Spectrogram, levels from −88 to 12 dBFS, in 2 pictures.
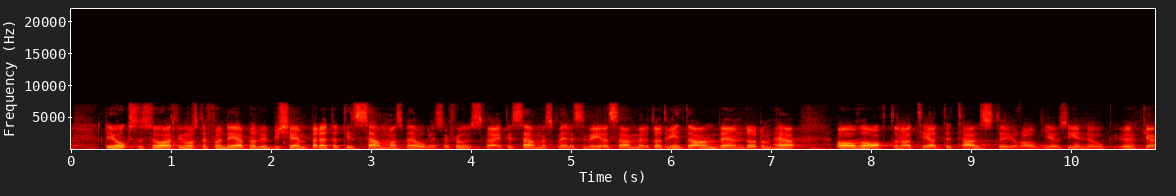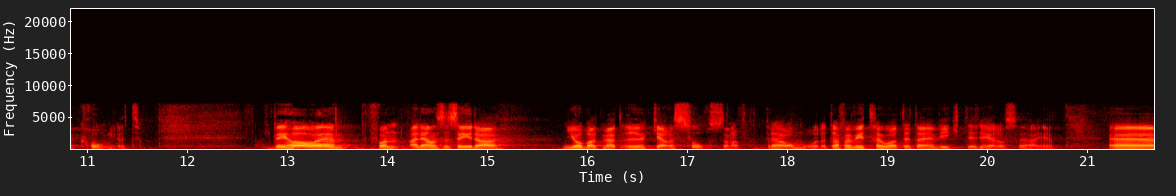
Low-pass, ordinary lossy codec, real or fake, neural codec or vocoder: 7.2 kHz; none; fake; vocoder, 44.1 kHz, 128 mel bands, Pupu-Vocoder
